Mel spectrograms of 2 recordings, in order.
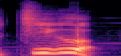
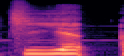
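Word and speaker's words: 姬阏: 姬嘛就是郑国国姓，鄂呢是门字框里头淤泥的淤的右半边，哎，这个字呢另一个读音叫做燕。所以啊，这位子都的大名呢，可能是饥饿，也可能是饥烟，哎，听上去反正都怪怪的。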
